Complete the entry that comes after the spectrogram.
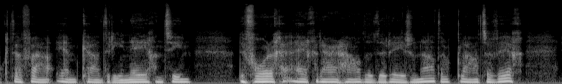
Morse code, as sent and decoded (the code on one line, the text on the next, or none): none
